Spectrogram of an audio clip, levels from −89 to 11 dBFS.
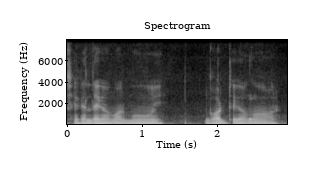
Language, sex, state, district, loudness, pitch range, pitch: Chakma, male, Tripura, West Tripura, -19 LUFS, 95-100 Hz, 95 Hz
